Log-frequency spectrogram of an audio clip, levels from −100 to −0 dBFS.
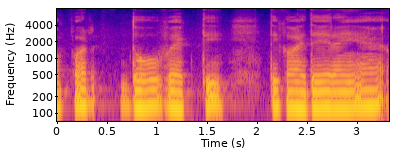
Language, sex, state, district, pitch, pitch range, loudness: Hindi, male, Uttar Pradesh, Shamli, 125 Hz, 125-135 Hz, -17 LUFS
